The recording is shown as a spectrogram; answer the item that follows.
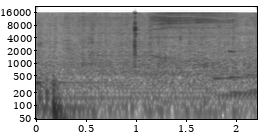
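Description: Cartoon orange-juice machine running with a steady mechanical whir, a thump at the start, a sharp click about a second in and a high hiss near the end.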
